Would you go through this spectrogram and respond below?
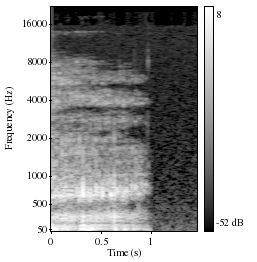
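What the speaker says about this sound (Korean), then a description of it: "호랑이는 도끼를 던져버리고 나무 위에서 울부짖었다" A tiger gives one loud, sustained roar that lasts about a second and then cuts off abruptly into near silence, used as a sound effect in a narrated Korean folk tale.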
